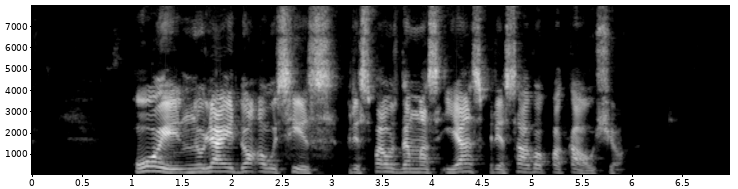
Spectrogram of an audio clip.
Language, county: Lithuanian, Vilnius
